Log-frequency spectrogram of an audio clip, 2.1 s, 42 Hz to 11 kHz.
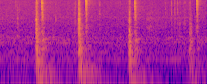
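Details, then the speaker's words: VW Golf 5 rear tailgate wiper: four sharp dry clicks about half a second apart with no motor hum after them; it clicks but the motor doesn't run. "а задній склочисник не щолки спрацьовує але але не"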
